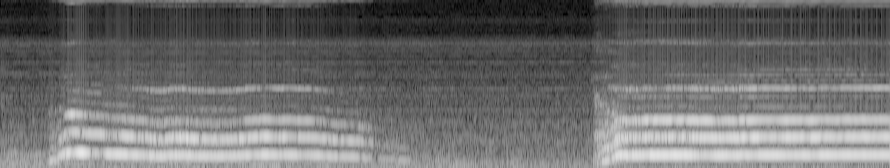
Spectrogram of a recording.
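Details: Lucy, a beagle mix alone at home, lets out a rising howl held for about three seconds before sliding down, then after a short silence begins another strong, steady howl.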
